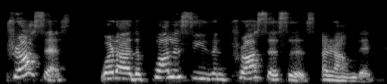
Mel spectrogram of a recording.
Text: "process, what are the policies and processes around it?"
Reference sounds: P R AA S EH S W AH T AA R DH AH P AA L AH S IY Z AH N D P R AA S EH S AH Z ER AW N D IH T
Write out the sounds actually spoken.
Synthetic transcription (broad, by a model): P R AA S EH S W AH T AA R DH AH P AA L AH S IY Z AH N D P R AA S EH S AH Z ER AW N D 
